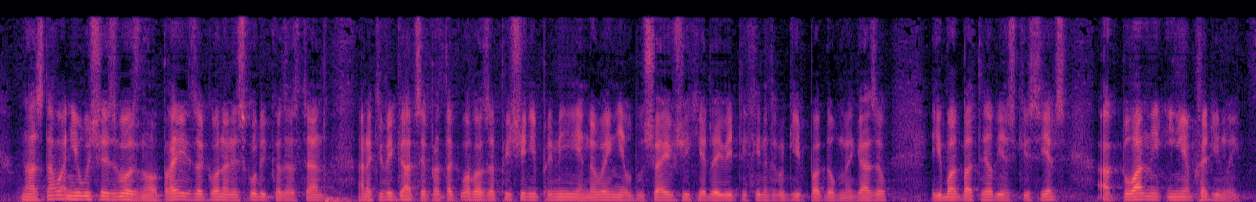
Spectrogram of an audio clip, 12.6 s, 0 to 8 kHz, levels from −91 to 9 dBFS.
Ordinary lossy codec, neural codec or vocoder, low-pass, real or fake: none; codec, 16 kHz, 1.1 kbps, Voila-Tokenizer; none; fake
